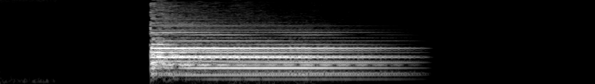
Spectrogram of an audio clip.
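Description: A bell chimes once and rings out.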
